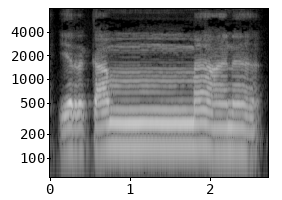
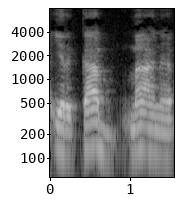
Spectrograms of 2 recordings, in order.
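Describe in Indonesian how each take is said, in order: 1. Bunyi b menyatu ke dalam m yang panjang dan ditahan. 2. Bunyi b yang jelas terdengar sebelum m. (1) "tapi irkam ma'ana" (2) "bukan dibaca irkab ma'ana, irkab ma'ana, bukan seperti itu"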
